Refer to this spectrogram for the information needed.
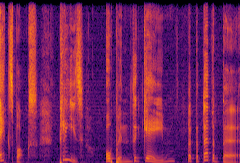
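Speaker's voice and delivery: very high, slow, exaggerated posh voice. Recalling talking to a voice-activated Xbox: posh voice. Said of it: "I was always using my posh voice".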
